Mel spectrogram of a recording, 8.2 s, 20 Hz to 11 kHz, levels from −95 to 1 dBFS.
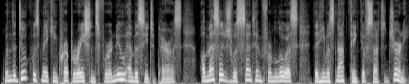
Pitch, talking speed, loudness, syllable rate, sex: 155 Hz, 205 wpm, -15 LUFS, 5.1 syllables/s, male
